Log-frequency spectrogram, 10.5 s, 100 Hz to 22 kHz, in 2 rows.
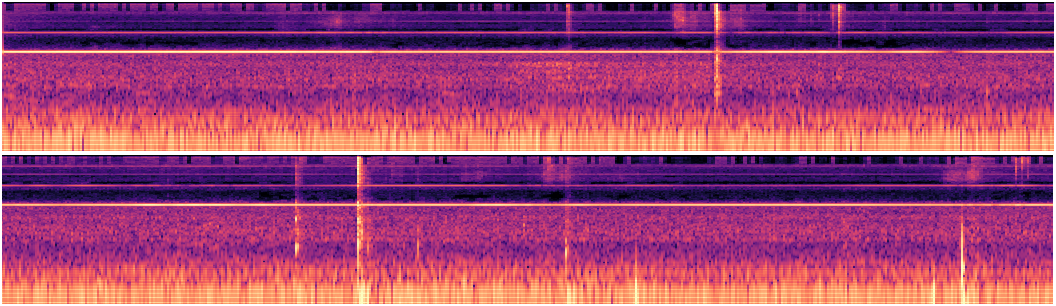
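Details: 1999 Lexus GS300, 257,000 miles, engine idling, no brake assist with brake warning lights: steady high-pitched continuous warning beep over low idle, indicating low ABS accumulator pressure; ABS modulator assembly replaced as fix.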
